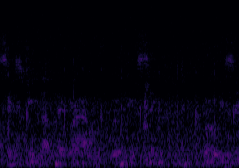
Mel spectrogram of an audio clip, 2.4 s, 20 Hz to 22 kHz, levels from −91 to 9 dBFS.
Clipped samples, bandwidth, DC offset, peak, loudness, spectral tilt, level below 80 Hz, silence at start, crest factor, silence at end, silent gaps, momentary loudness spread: under 0.1%; 19 kHz; under 0.1%; -52 dBFS; -66 LUFS; -3.5 dB/octave; -88 dBFS; 0 s; 14 dB; 0 s; none; 2 LU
